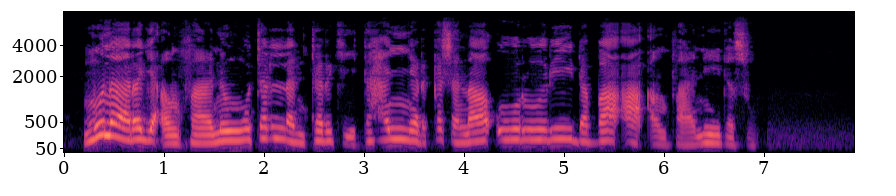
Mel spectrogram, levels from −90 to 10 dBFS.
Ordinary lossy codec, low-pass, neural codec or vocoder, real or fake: none; 7.2 kHz; none; real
